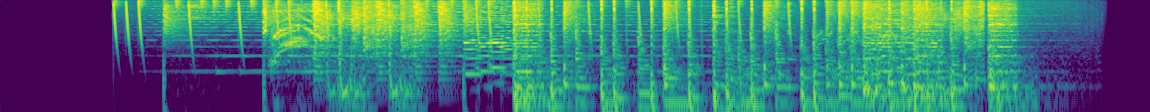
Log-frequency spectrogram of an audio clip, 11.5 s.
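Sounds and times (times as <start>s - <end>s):
dance music: 1.2s - 10.4s.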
